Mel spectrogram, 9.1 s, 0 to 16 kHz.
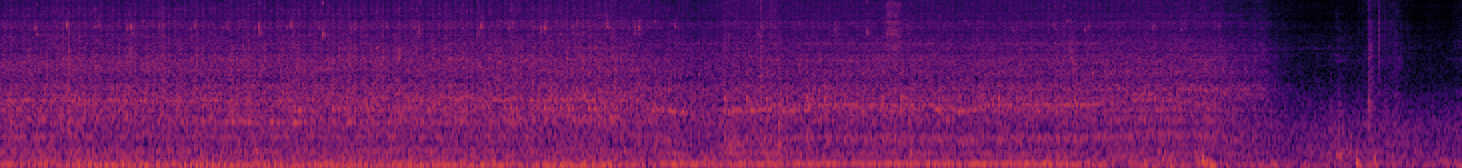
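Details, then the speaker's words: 2005 Subaru Outback 3.0 H6 with a blown head gasket, idling after a coolant flush and drain before Blue Devil sealer: uneven putting idle with a loose beat of about three per second; owner suspects a fouled spark plug. "You can hear from the putting that it's got a fouled out spark plug."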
